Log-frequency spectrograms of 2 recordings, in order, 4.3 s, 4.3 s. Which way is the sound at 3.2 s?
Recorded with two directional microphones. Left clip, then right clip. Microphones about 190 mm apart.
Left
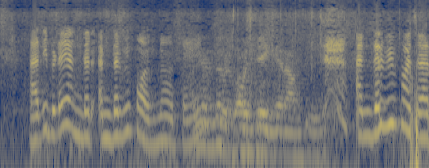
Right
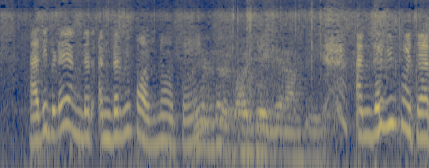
Centre (ahead or behind).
